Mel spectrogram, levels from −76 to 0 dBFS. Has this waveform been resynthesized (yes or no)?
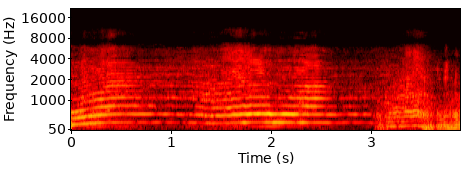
yes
